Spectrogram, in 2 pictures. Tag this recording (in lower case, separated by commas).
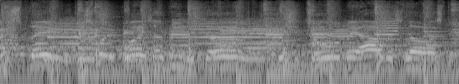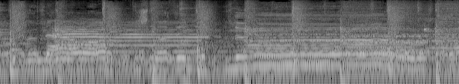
country, music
